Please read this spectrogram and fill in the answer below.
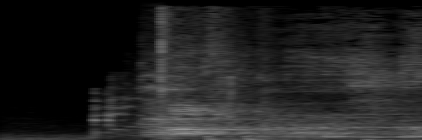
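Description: Thuds on a wooden gym floor and wall padding as an exhausted sprinter drops to the floor, starting suddenly about half a second in, with her voice straining and gasping just after.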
